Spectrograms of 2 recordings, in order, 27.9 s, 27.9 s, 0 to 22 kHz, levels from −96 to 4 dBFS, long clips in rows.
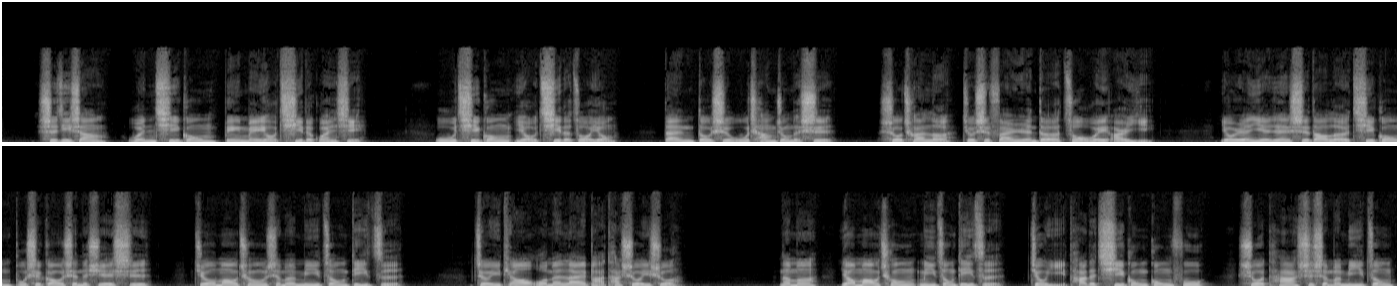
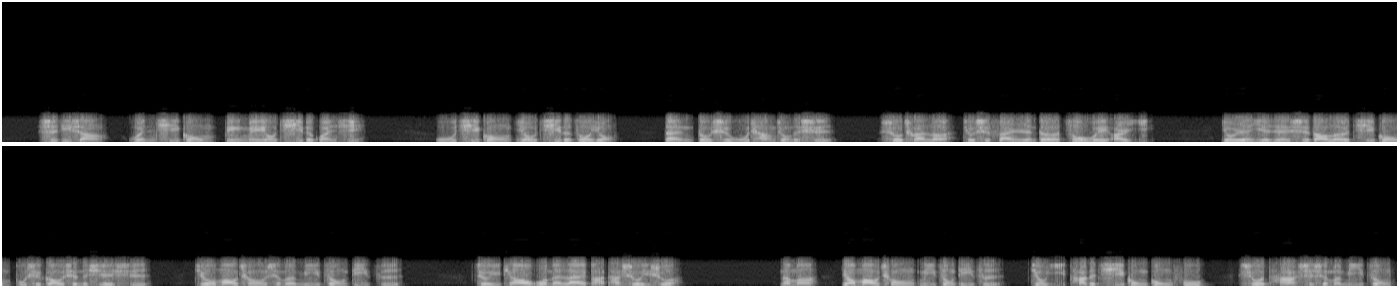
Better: first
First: none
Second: phone-call audio; poor line

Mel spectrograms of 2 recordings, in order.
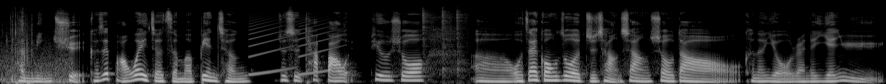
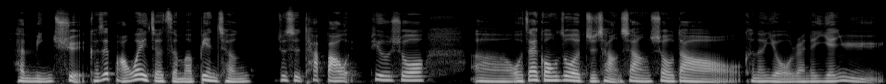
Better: second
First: footsteps; noticeable; at the start; peak 8 dB below the speech // siren; faint; at 2.5 s; peak 10 dB below the speech // keyboard typing; faint; at 4 s; peak 15 dB below the speech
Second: none

